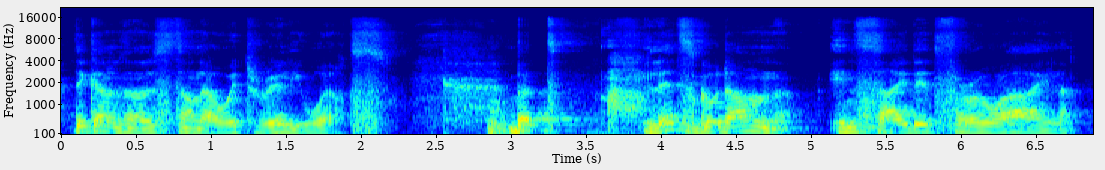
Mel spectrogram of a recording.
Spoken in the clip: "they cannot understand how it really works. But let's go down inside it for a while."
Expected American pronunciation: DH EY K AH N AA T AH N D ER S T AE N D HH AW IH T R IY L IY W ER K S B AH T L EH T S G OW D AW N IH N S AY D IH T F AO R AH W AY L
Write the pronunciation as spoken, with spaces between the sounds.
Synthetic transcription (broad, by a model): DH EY K AH N AA T AH N D ER S T AE N D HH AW IH T R IY L IY W ER K S B AH T L EH T S G OW D AW N IH N S AY D IH T F AO R AH W AY L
